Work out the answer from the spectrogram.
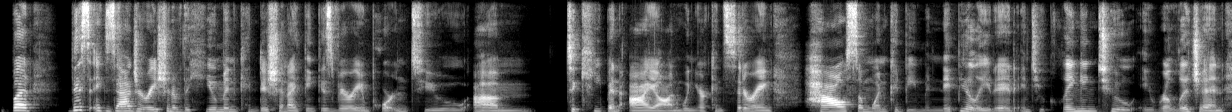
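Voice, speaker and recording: A young woman with a slightly low voice speaks to camera from a couch at home. She explains her views in an animated way, gesturing as she talks and pausing on fillers and restarts. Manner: thoughtful with frequent fillers and restarts. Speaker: video essayist. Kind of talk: casual commentary vlog. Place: living room, seated on a couch indoors.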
